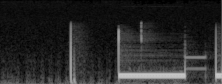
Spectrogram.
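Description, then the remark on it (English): Electronic telephone line tones after a disconnected call: a short click, then a sustained steady beep lasting about half a second, followed by another brief tone, clear with no voices. “Your call is disconnected. To make any further calls, please disconnect and dial.”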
